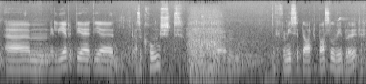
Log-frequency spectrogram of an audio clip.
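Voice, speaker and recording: Very slow speech with ordinary pitch variation over noticeable background noise. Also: man, medium pitch for a man. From Switzerland, canton Zurich. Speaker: farmer. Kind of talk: interview. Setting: on a farm.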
